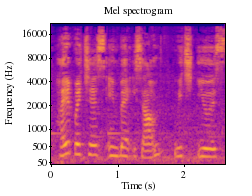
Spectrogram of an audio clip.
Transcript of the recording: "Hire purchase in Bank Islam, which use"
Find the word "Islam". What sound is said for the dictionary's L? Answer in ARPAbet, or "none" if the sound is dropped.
none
